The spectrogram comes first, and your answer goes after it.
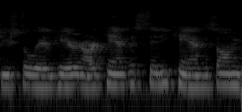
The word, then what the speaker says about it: Arkansas City: And it's spelled Arkansas City, but it's Arkansas City, Kansas. There was a movie star back in the 50s and 60s, I believe.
